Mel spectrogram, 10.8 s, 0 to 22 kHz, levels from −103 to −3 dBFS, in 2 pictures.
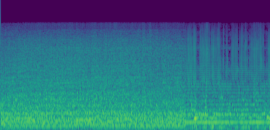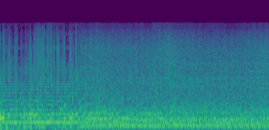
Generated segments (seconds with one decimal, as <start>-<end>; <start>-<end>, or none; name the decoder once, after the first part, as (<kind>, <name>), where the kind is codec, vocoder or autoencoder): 3.7-7.0 (vocoder, BigVGAN v2)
